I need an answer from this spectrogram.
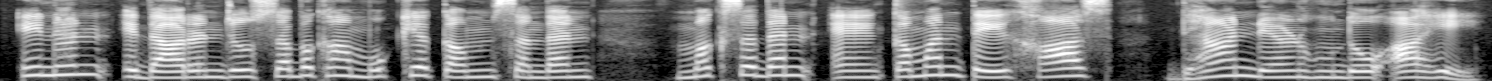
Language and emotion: Sindhi, neutral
